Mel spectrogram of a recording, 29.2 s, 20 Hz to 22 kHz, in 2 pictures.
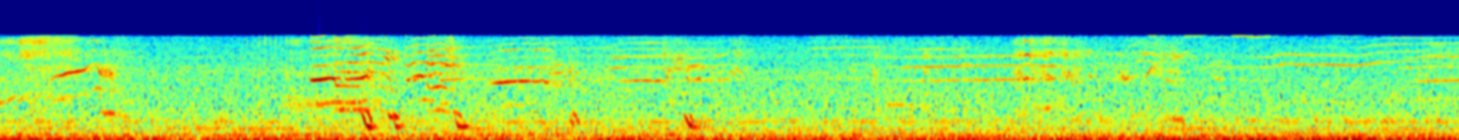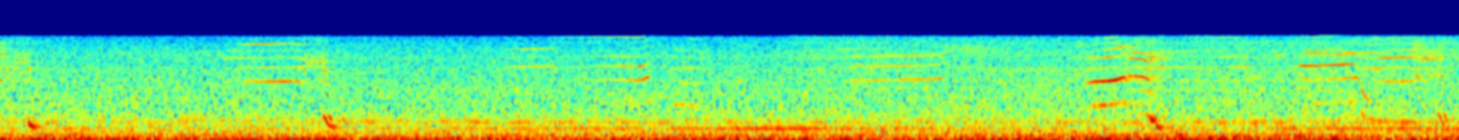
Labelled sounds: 4.8	5.8	killer whale, southern resident, 0.54 to 7.2 kHz
11.1	12.8	killer whale, southern resident, 0.67 to 8.0 kHz
19.7	21.2	killer whale, southern resident, 1.2 to 8.0 kHz
22.9	24.1	killer whale, southern resident, 2.1 to 5.4 kHz
25.3	26.5	killer whale, southern resident, 0.45 to 7.4 kHz
27.4	29.1	killer whale, southern resident, 0.59 to 7.1 kHz

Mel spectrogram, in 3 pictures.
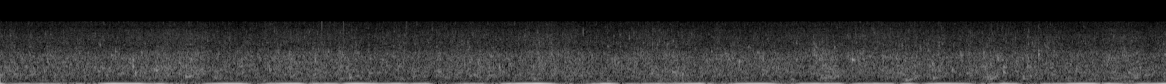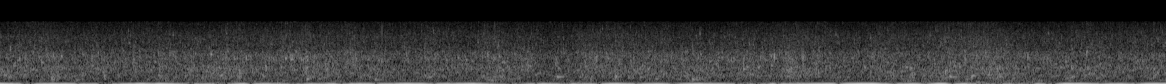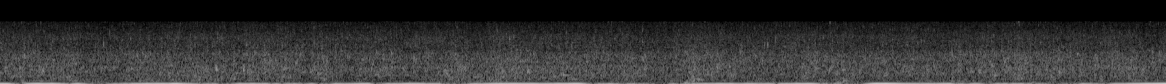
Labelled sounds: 30.0	34.9	vessel noise, 0 to 8.0 kHz

